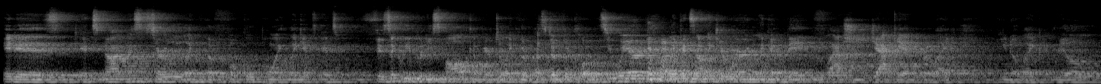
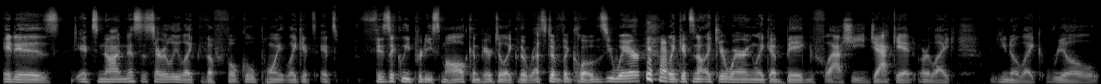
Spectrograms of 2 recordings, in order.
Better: second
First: off-mic speech; far // room echo; noticeable; dies away in 2.6 s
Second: none

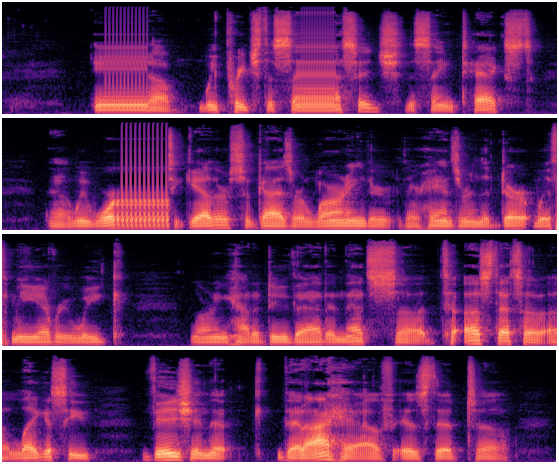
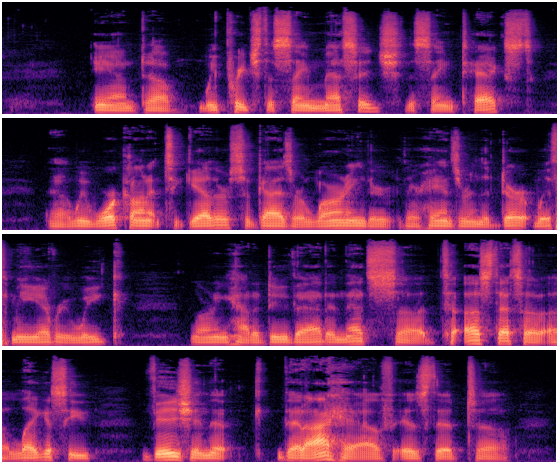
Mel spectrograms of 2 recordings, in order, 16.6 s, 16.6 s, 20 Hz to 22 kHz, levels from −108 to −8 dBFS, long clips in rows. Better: second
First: audio freezing; at 1 s, at 2 s and at 5 s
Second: none

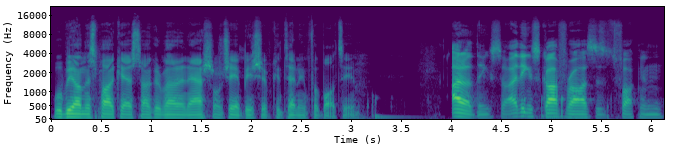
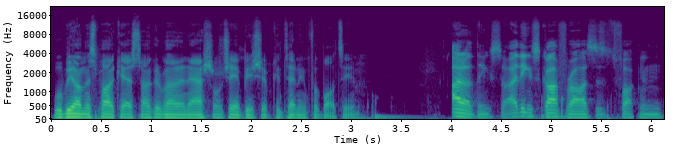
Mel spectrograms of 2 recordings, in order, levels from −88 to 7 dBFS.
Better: second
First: thin; somewhat; fading below 400 Hz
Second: none

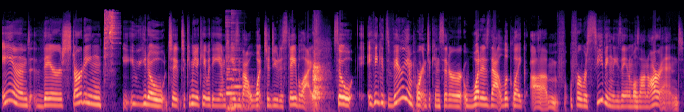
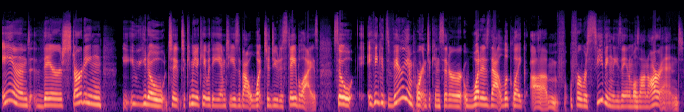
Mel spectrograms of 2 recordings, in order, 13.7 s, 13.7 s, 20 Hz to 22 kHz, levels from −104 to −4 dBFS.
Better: second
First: clattering dishes; noticeable; at 2 s; peak 2 dB below the speech // alarm; noticeable; at 4.5 s; peak 2 dB below the speech // dog barking; loud; at 6 s; peak 3 dB above the speech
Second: none

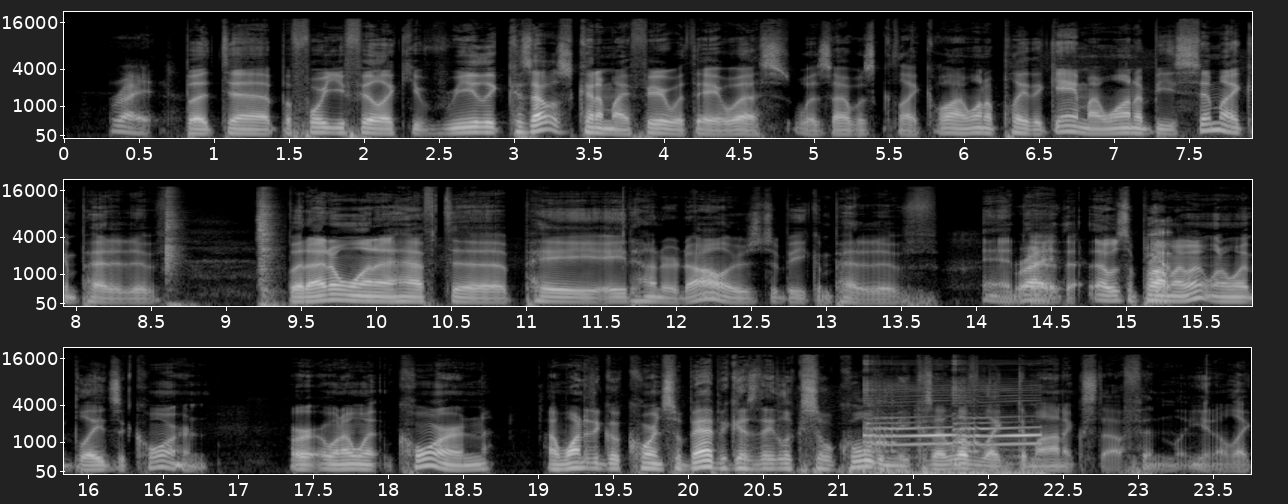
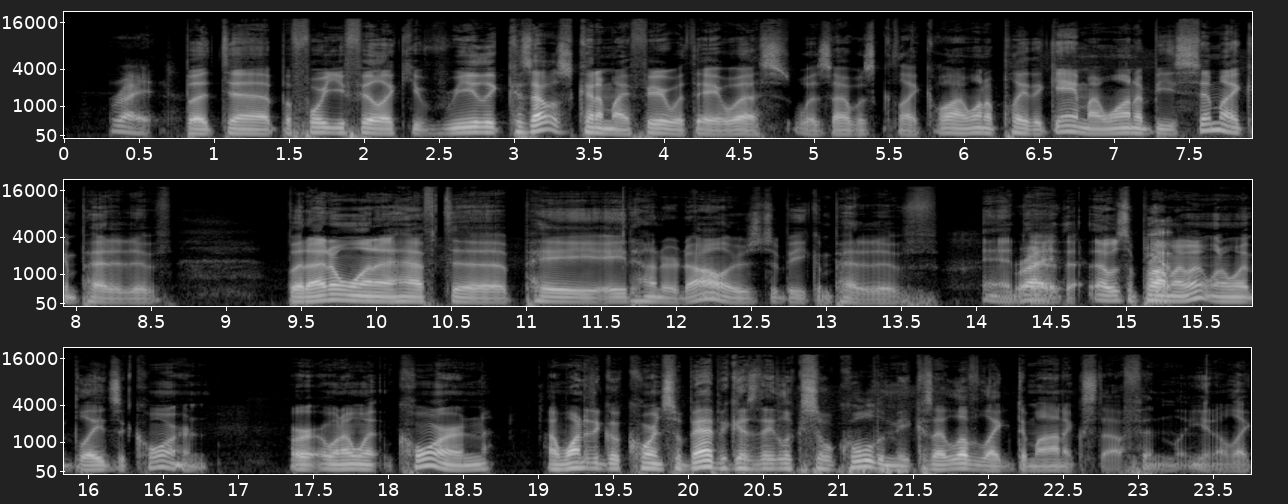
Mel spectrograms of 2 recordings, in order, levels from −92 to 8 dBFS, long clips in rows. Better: second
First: footsteps; noticeable; at 8.5 s; peak 7 dB below the speech // alarm; loud; from 21 to 22 s; peak 3 dB above the speech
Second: none

